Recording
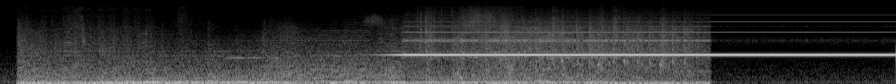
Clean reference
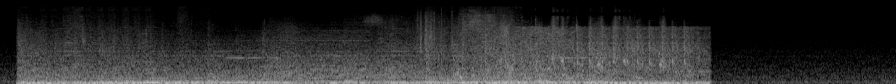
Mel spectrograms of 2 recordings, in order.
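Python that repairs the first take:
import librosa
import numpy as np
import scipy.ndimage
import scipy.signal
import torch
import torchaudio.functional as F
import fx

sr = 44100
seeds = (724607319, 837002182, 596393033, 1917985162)

y = fx.fix_declip(x, sr, threshold_db=-15.0)
y = fx.notch(y, sr, hz=1500.0, q=30.0)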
